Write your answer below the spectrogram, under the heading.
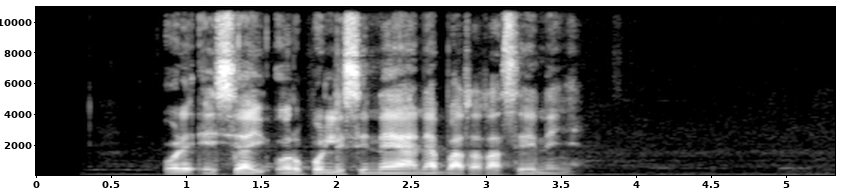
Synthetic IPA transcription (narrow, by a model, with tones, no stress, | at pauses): o˦le˨ʔe˨si˦a˨ji˨ʔo˦ɾpo˨li˦si˨nɛ˦ja˨nɛ˦ba˨ta˨ta˨se˦ne˨ɲɛ˨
